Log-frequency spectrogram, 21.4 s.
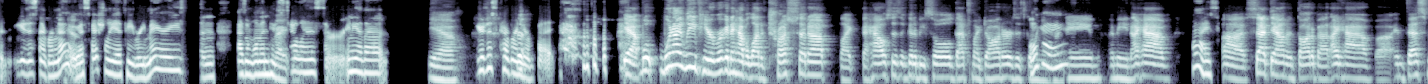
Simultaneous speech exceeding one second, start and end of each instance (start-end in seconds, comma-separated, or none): none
